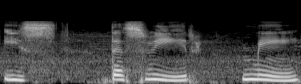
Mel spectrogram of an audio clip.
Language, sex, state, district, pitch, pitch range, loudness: Hindi, female, Haryana, Rohtak, 215 Hz, 195-230 Hz, -13 LUFS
